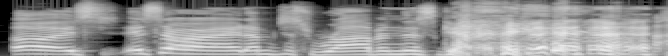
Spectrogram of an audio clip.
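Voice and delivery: high, loud cheeky call back; smart-ass shout. Retold or imitated. Joker answering the guard across the lot, smart-ass yell. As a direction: holler it back breezily as a joke. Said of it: "me being a smart ass".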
